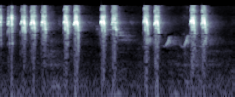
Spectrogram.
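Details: Male nuthatch in animated song: rapid bursts of bright, piercing chips in pairs and triplets, with a brief rising whistle near the end, repeated energetically over three seconds.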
